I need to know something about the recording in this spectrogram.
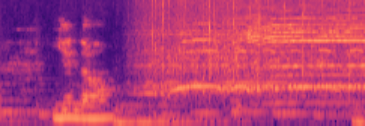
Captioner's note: audience applauding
